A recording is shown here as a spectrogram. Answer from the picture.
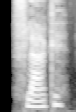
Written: flak

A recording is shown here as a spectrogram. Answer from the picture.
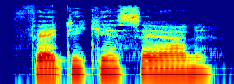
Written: fattigkaserne

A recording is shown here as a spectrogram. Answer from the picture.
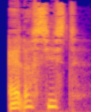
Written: allersidst

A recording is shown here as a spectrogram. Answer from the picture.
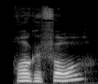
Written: roquefort

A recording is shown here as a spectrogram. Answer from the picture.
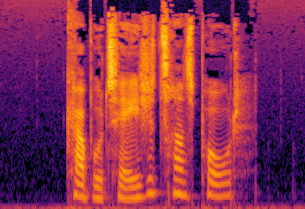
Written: cabotagetransport

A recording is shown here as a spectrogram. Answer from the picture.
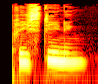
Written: prisstigning

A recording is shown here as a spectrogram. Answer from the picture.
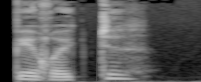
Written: berygtet

